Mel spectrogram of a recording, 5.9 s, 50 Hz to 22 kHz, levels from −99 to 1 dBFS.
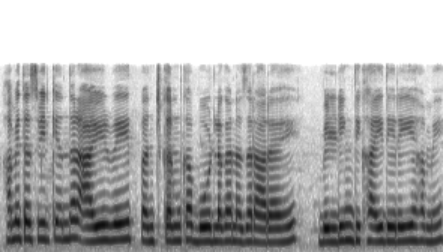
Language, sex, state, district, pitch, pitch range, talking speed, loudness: Hindi, female, Madhya Pradesh, Bhopal, 230 Hz, 225-245 Hz, 195 wpm, -13 LUFS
